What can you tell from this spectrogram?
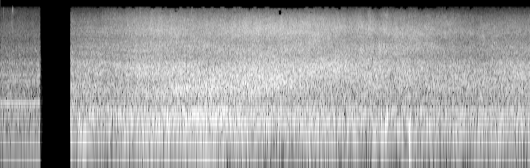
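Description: Steady road traffic noise from passing cars, picked up outdoors, after a brief dropout to silence about half a second in.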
